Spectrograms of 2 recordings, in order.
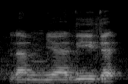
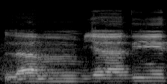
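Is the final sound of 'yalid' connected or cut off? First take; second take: cut off; connected. First: The final dal is cut off abruptly. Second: The final dal flows on without a break. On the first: The speaker calls it wrong. "tidak dibaca uh, seperti" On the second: The speaker calls it right. "Bacanya lam yalid wa lam yulad"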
